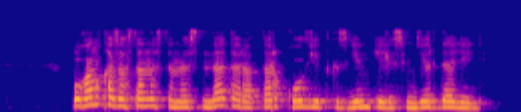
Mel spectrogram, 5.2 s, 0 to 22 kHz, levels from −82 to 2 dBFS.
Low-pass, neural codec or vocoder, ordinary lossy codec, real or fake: 7.2 kHz; none; Opus, 24 kbps; real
